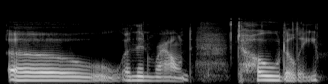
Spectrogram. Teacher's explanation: use the american oh which begins more with an uh a schwa than an o so your lips begin unrounded o and then round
